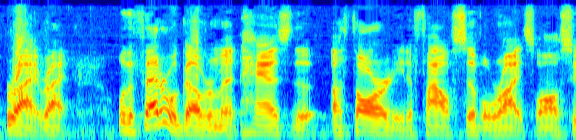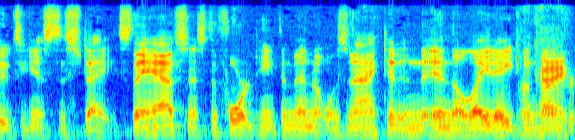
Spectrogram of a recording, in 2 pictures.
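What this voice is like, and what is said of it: Southern US (Carolina) accent. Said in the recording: “that Carolina accent ... the Carolina southern accent”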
